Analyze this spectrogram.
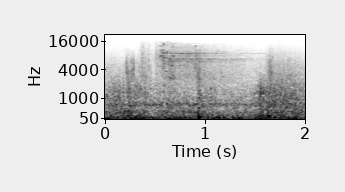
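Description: Magic crackles and fizzes.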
